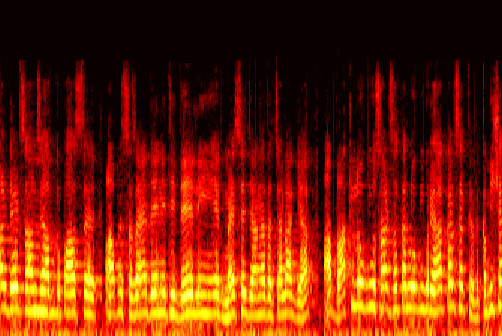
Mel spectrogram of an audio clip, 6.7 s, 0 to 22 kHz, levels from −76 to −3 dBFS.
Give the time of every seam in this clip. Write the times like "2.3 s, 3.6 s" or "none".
1.3 s, 4.2 s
